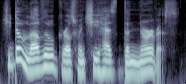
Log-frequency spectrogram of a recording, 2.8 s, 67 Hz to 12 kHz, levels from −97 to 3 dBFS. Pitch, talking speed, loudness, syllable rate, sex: 160 Hz, 215 wpm, -18 LUFS, 4.6 syllables/s, female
